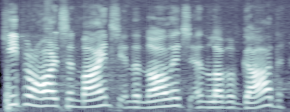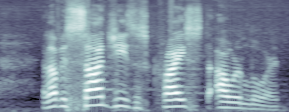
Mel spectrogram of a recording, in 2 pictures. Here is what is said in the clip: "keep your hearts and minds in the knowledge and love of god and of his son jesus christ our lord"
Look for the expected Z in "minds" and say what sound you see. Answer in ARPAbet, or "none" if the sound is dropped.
Z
